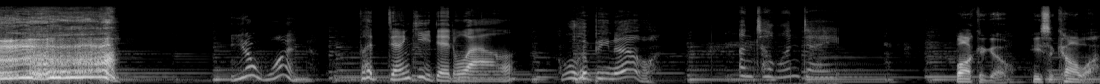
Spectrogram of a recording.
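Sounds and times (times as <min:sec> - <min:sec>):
strained vocal groan: 0:00.0 - 0:01.2
soft background music: 0:00.0 - 0:11.0.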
